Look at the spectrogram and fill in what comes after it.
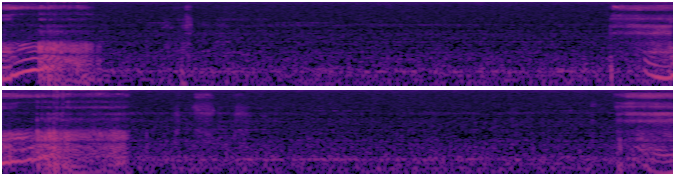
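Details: Sleeping soundly, Frank the black pug gives raspy, buzzing snores roughly every six seconds, each swooping down then up in pitch, with soft breathing noise filling the pauses in a quiet room.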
